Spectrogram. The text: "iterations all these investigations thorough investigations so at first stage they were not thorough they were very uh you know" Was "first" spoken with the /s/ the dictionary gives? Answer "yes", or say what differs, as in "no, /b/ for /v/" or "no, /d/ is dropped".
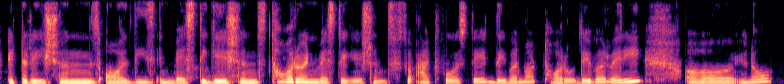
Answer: no, /s/ is dropped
